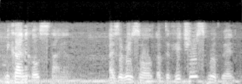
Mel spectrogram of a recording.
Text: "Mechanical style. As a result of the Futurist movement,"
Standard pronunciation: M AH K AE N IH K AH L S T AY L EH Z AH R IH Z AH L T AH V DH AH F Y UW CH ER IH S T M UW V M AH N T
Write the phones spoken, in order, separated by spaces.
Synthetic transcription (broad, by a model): M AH K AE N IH K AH L S T AY L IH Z AH R IH Z AH L T AH V DH AH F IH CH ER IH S M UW V M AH N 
